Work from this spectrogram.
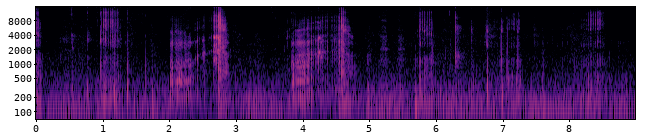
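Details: Domestic cat wearing a scarf, indoors close up, purring with a low steady rumble under scattered sharp clicks and brief rustling bursts, one louder squeaky burst near the middle.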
